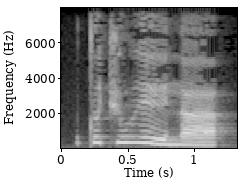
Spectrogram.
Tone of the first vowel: high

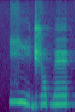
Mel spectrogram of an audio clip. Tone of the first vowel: falling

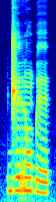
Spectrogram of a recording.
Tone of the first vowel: high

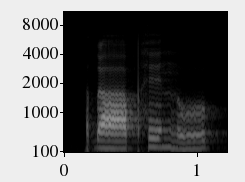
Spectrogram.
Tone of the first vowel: low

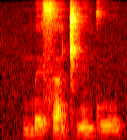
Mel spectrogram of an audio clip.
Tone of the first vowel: high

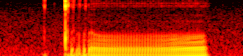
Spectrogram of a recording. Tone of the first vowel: rising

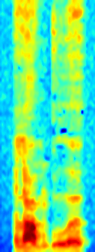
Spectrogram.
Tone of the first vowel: falling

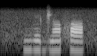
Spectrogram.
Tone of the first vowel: low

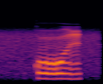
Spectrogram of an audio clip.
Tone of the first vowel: high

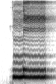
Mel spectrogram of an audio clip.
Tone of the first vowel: high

